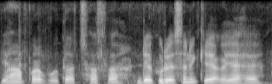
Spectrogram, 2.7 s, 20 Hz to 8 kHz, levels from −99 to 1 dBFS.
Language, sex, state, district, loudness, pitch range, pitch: Hindi, male, Chhattisgarh, Kabirdham, -17 LUFS, 115-135 Hz, 125 Hz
